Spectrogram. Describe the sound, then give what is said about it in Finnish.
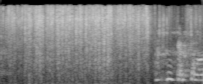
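Plastic wrapping crinkles in a loud, continuous crackle for about two seconds, then a voice briefly starts talking over the tail end of the rustling. “voit sä kuiskata ASMR ja sit vähän rapistella sitä muovia vielä?”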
